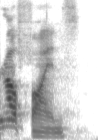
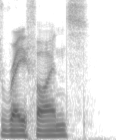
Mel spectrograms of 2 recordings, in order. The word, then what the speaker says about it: Ralph Fiennes: Ralph Fiennes. – It's pronounced Ray Fiennes.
